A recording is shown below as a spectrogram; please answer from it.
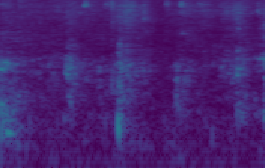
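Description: Near silence: faint room tone, with one faint short click about a second in.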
